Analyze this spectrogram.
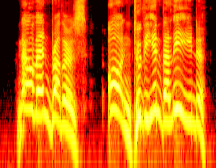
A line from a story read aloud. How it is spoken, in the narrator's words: shouted Marat in his turn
